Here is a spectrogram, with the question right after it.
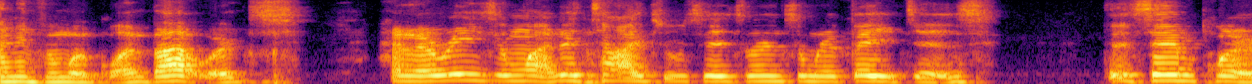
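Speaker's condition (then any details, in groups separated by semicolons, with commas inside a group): Cerebral palsy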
